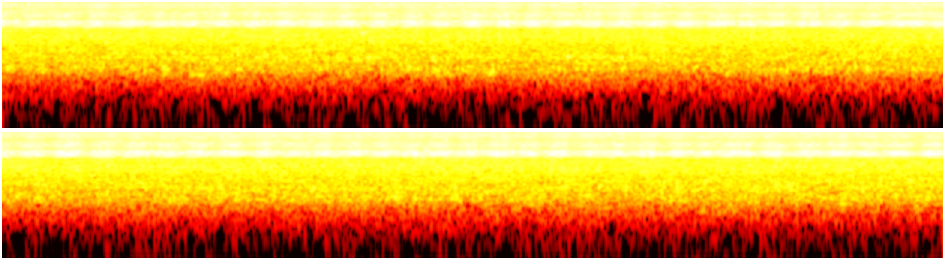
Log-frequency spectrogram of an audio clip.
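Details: In Spain's Valencia region, singing cicadas keep up a steady, piercing buzz with a quick, regular shimmer throughout, while a mountain river roars as a dense, even wash of water noise beneath.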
